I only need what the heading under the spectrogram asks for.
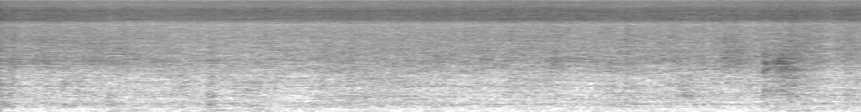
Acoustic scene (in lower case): restroom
